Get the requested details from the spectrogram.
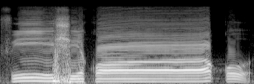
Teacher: ketika qaf sukun itu terhukumi dengan hukum bacaan namanya qalqalah. Maka ia perlu dipantulkan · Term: qalqalah kubra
